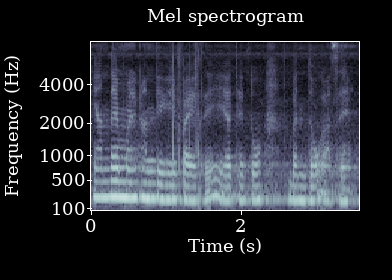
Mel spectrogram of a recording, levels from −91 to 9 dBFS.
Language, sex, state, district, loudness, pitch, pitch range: Nagamese, female, Nagaland, Dimapur, -15 LUFS, 205 Hz, 200-230 Hz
